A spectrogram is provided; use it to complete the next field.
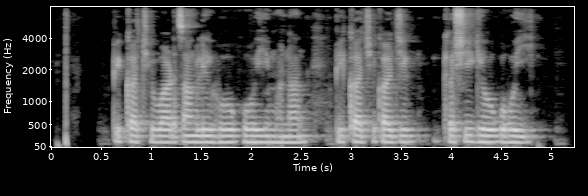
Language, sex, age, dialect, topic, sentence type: Marathi, male, 31-35, Southern Konkan, agriculture, question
